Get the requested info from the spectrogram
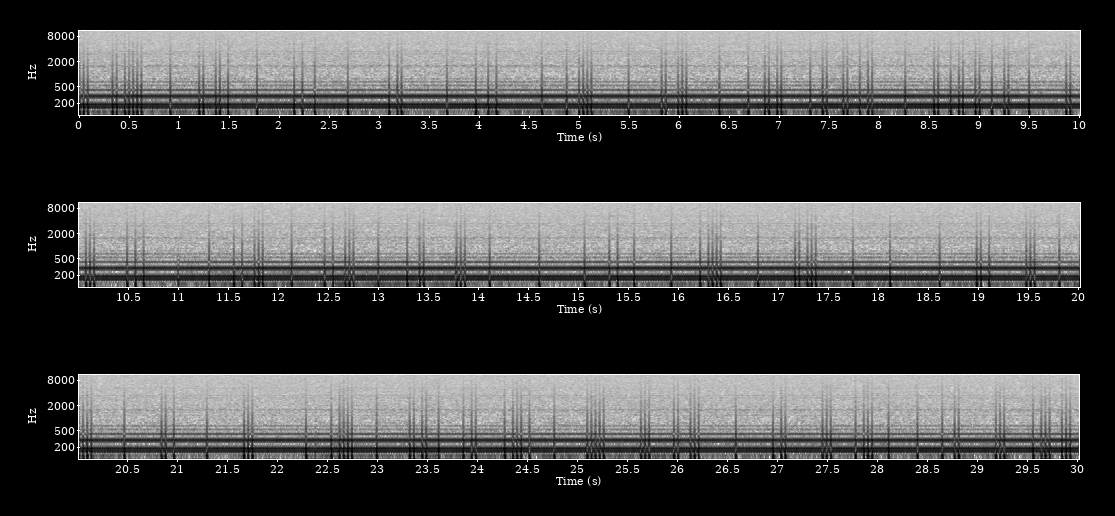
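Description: Near silence: a faint steady hum with hiss and frequent small crackling clicks. This is the noise floor of an old film transfer that carries no recorded sound.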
